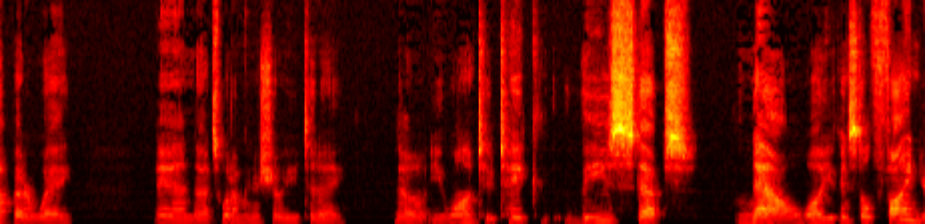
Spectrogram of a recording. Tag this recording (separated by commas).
Speech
